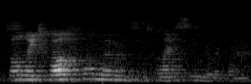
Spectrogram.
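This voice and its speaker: Actress as gentle teen sweetheart, live reading, distant from the mic with heavy room echo. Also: female voice, medium pitch, fairly quick, close to an everyday voice. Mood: tender, doubtful. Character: gentle, hopeful teenage girl in love. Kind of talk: live table read of a screenplay. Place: live festival stage reading in echoey room.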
